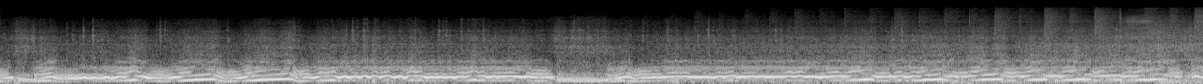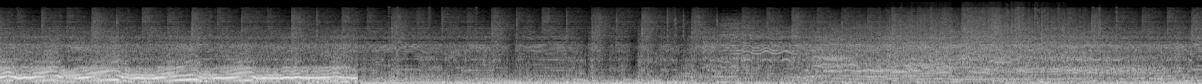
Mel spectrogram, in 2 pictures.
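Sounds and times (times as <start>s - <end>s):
race car engine revving: 0.0s - 24.0s
guitar music: 11.4s - 24.0s.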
